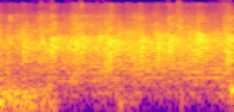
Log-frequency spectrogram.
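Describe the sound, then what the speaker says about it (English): Audience applause at the official launch and inaugural conference of a care organisation, a dense, even round of clapping from a sizeable crowd filling the moment. "Please let's give God a round of applause."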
